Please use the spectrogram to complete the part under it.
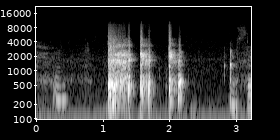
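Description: A boy coughs into a hand a few times.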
